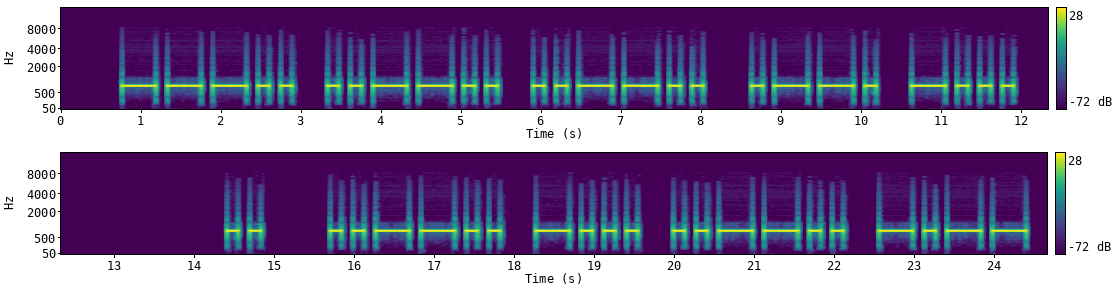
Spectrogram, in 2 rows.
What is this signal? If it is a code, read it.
Morse code, heard as a keyed tone, about 8 wpm, 800 Hz. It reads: 8??PB I?B?Y
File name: LEZIONI / 10 SIGNS / 10B INT 8wpm 3534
